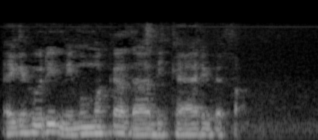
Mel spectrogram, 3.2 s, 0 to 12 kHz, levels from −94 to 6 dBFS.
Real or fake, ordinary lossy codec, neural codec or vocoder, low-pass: real; AAC, 48 kbps; none; 7.2 kHz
